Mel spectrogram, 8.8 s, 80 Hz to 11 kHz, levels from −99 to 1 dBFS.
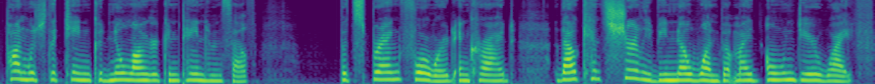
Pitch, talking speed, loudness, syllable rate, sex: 240 Hz, 170 wpm, -17 LUFS, 4.4 syllables/s, female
